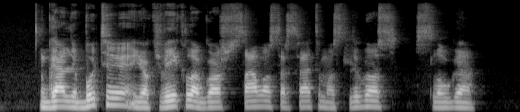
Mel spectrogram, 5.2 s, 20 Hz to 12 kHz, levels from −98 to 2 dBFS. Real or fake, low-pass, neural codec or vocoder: real; 10.8 kHz; none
